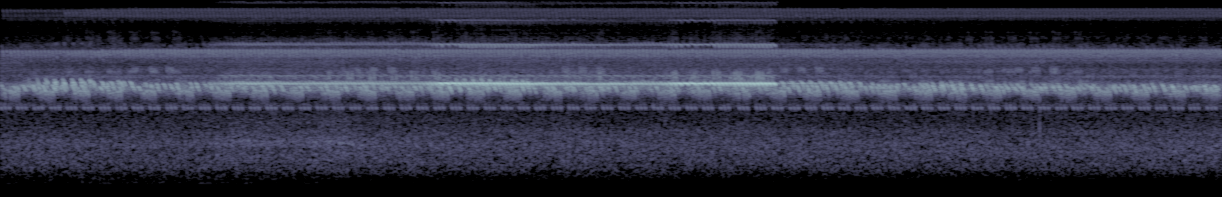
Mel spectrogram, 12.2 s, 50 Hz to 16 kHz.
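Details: Bell crickets and other crickets from Narita, Chiba, Japan, on a TASCAM Portacapture X8: a close caller's pure, bell-like ringing trill stands out twice for about a second and a half each, above a dense, fast-pulsing high insect chorus.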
